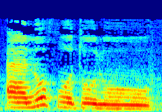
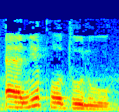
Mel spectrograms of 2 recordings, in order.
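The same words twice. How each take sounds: First: Slow أنو اقتلوا, the nun rounded to u; أنو اقتلوا بضم النون; nun with damma, Warsh. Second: أن اقتلوا said slowly as "ani qtulu", the nun given a kasra; أن اقتلوا بكسر النون; nun with kasra, Hafs. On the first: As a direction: lean on the u of أنو before qutulu. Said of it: "عشان كده بقول ايه". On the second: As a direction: break the nun with an i before اقتلوا. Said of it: "يكسر الساكن الأول". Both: Shown as a demonstration.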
